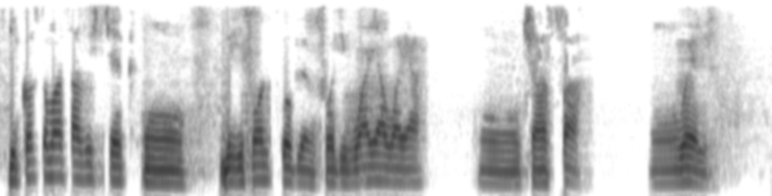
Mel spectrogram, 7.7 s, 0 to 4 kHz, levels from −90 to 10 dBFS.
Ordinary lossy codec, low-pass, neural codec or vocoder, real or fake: AAC, 16 kbps; 3.6 kHz; none; real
